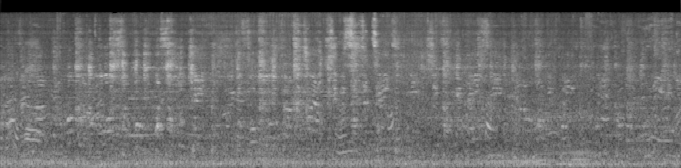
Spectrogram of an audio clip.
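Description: Busy street-market ambience: a steady low traffic rumble under indistinct chatter of many voices, with scattered clicks and rustles.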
